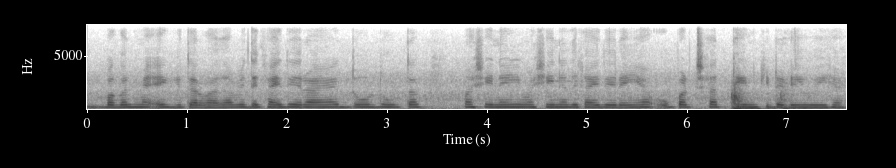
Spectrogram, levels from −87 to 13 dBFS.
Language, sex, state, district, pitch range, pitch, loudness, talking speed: Hindi, female, Uttar Pradesh, Jalaun, 220-230 Hz, 225 Hz, -20 LUFS, 205 wpm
